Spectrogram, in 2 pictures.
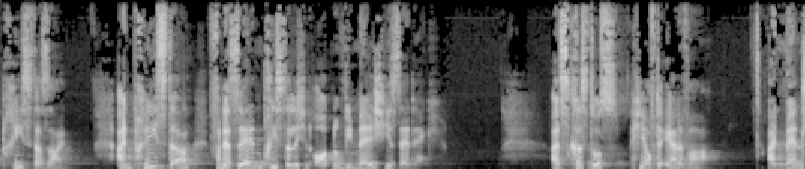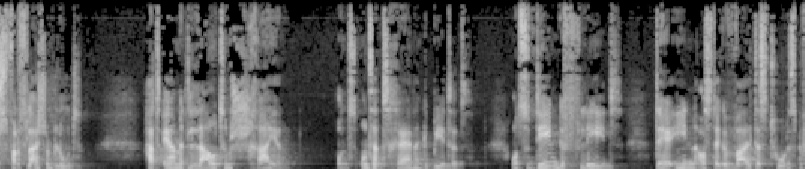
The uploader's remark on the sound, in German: Predigt im Rahmen des GreifBar+ Gottesdienstes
